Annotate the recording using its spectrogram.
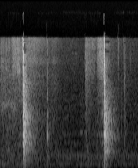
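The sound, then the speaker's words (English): A knife chops an onion on a board: two crisp, sharp thuds about a second and a half apart, with a lighter tap in between and no talking. “Chopping onions is real easy.”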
